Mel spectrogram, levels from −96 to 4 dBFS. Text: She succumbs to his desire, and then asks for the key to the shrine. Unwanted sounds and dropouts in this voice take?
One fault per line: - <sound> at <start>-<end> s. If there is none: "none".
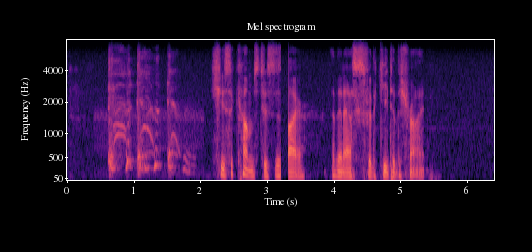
- cough at 0.6-2.0 s
- dropout at 3.2-3.3 s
